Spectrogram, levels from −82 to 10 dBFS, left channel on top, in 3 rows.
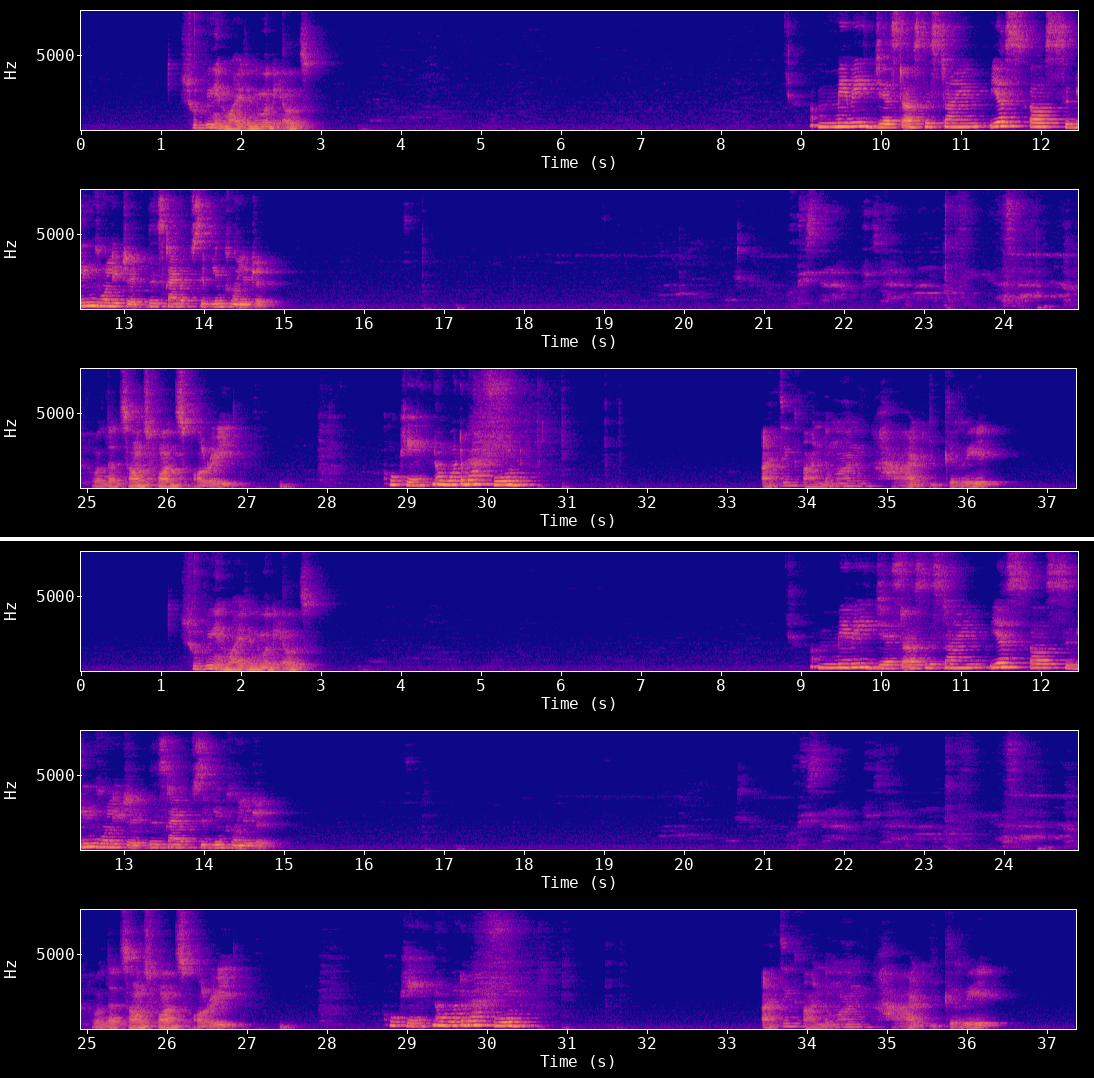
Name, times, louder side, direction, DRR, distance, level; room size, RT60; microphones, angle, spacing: voice 1, 1.3-2.9 25.1-26.9 33.4-36.2, left 1 dB, 15° left, 0.6 m, -25 dB
voice 2, 9.1-14.8 21.5-21.9 24.0-24.5 24.7-24.8 28.8-30.6, left 4 dB, 75° left, 0.5 m, -19 dB
5.3 x 2.3 x 2.9 m
head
